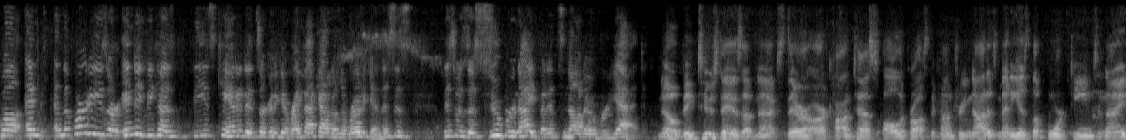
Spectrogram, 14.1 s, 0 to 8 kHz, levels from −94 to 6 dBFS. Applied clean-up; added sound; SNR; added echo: neural separator model SepFormer DNS4.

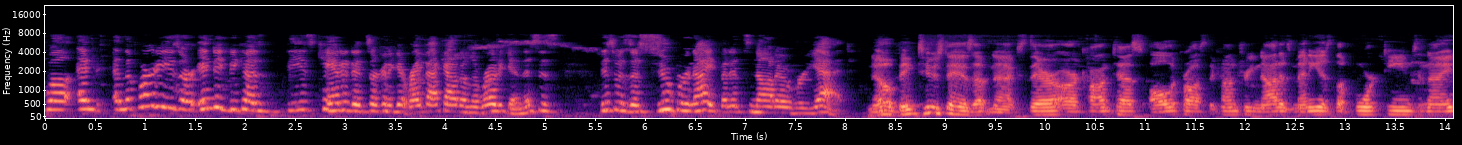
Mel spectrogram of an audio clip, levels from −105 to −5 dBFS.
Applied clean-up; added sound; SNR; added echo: classical method WPE with log-MMSE.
